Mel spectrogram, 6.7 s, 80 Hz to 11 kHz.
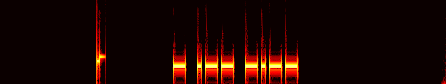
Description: Morse code, heard as a keyed tone, about 20 wpm, 700 Hz. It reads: TWY
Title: USA Call Sign Postfixes - 3 Letters 20wpm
